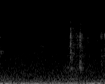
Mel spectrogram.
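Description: A few quick keystrokes on a computer keyboard, faint clicks in a short cluster near the end over low background noise.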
